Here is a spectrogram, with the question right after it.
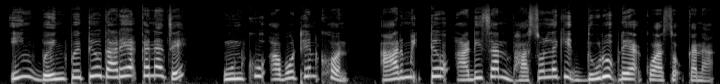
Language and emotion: Santali, disgusted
